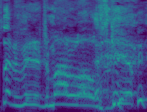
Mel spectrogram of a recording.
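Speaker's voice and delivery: put-on sports announcer voice, pitched way up, very high. Joking about a freak accident, doing a Shannon Sharpe impression. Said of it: "I'm trying to do the impression".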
